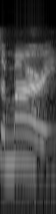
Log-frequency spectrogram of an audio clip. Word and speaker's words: Amari: "My name's Amari," he rapped, "rhymes with Atari.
